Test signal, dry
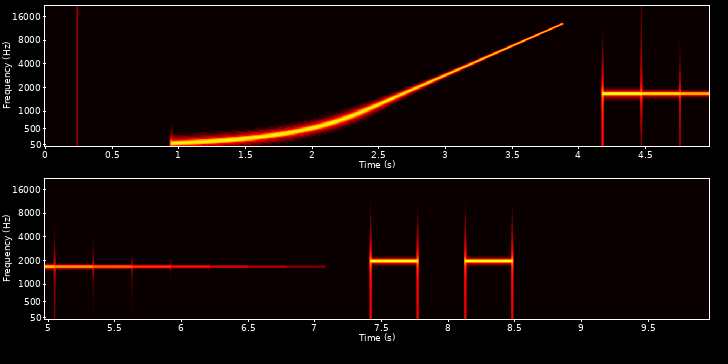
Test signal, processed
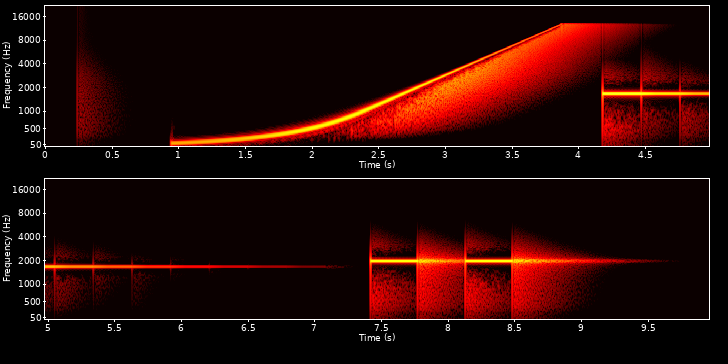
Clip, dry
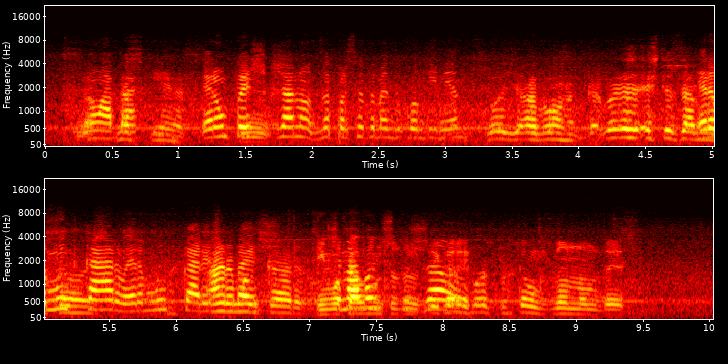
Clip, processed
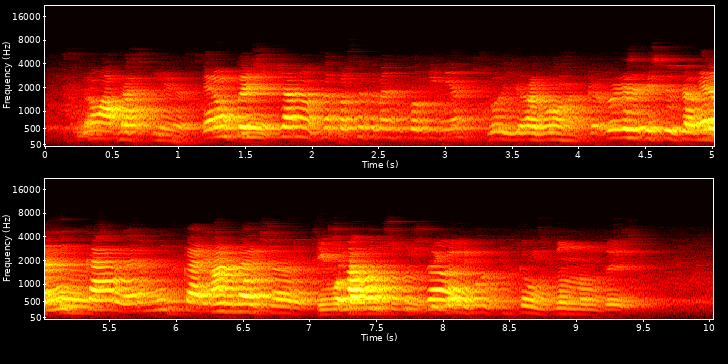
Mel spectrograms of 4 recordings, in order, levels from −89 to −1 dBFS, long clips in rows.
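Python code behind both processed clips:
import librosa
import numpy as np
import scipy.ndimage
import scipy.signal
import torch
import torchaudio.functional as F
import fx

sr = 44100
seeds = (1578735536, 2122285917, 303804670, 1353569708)

y = fx.spec_trails(x, sr, decay_s=1.17)
y = fx.bass_treble(y, sr, bass_db=-11, treble_db=-14)
y = y * 10.0 ** (1.0 / 20.0)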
